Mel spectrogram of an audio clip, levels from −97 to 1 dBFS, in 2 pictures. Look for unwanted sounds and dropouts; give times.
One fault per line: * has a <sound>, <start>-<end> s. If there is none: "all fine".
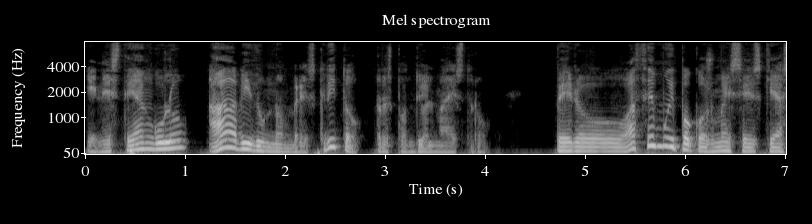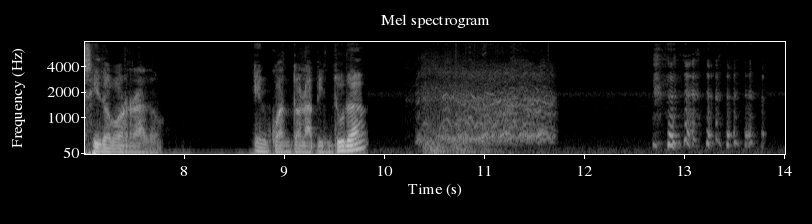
* has a laugh, 10.2-11.8 s
* has a laugh, 12.7-13.8 s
